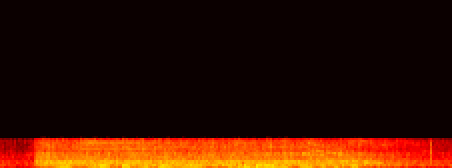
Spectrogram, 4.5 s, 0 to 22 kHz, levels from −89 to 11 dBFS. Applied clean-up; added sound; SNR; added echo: none; Domestic sounds, home sounds; -3 dB; none.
